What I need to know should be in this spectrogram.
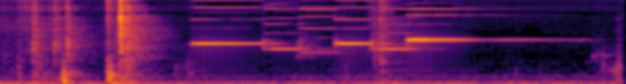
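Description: A washing machine plays a series of short electronic beeps.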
